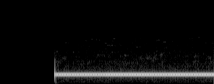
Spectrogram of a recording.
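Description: After a short silence, a steady, unbroken telephone ringing tone on an outgoing call, routed through a Rodecaster Pro, comes in and holds at an even level, clear with nothing else over it.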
